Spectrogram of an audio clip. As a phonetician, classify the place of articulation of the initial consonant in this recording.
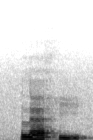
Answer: alveolar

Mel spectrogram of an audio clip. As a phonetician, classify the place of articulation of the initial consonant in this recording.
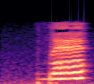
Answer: labial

